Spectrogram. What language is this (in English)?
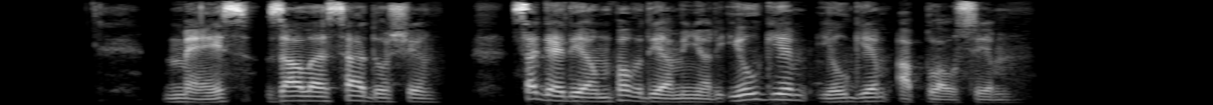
Latvian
